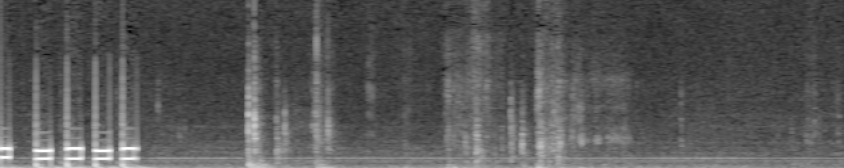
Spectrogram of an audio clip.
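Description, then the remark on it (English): Four quick, evenly spaced keypad dialing beeps, loud and clear, then a faint steady phone line tone carries on beneath scattered soft clicks and rustles, with no one speaking, as a phone call is placed to toll-free directory assistance for the Sprint PCS number. “Dial tone? All right.”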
